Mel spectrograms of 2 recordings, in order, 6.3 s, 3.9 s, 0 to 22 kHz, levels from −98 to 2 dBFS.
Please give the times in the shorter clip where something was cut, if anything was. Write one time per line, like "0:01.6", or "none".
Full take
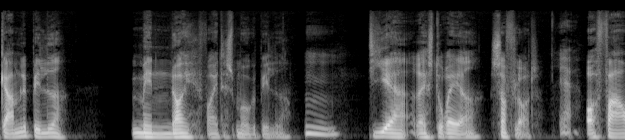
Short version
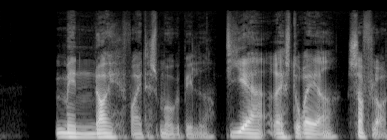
0:02.2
